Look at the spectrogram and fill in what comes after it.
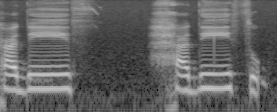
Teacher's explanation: دانت جو ہوتے ہیں نا ثنایا علیا، اس کے کناروں پر، یعنی فرنٹ ٹیتھ کے اوپر والے جو دانت رہتے ہیں اس کے کنارے، اس کے ایڈجز پہ لگانے سے سا ادا ہوتا ہے، بالکل ہلکا پڑھیں گے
